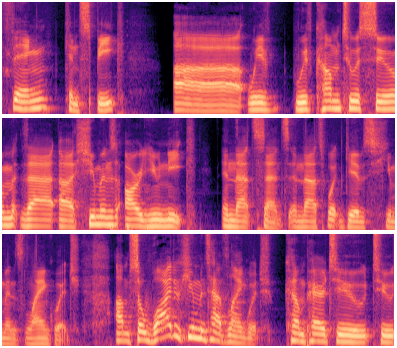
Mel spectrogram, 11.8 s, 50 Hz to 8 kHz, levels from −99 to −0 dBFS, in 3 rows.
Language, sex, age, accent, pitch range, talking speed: English, male, 20-39, American, 115-150 Hz, 170 wpm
